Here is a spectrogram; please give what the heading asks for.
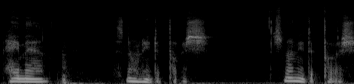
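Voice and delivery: soft, gentle, hushed near-whisper. Speaker voices a gentle inner voice addressing the listener, in a gentle voice. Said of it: "this gentle voice here telling you".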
